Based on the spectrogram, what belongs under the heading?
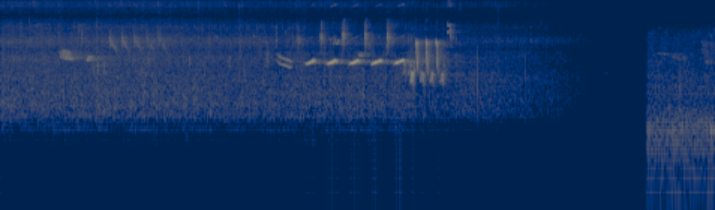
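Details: Nightingale singing: a soft opening note, then a fast series of five or six sharp, upward-slurred whistles followed by a dense buzzy burst. The song breaks off into brief silence, with faint background noise afterward.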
